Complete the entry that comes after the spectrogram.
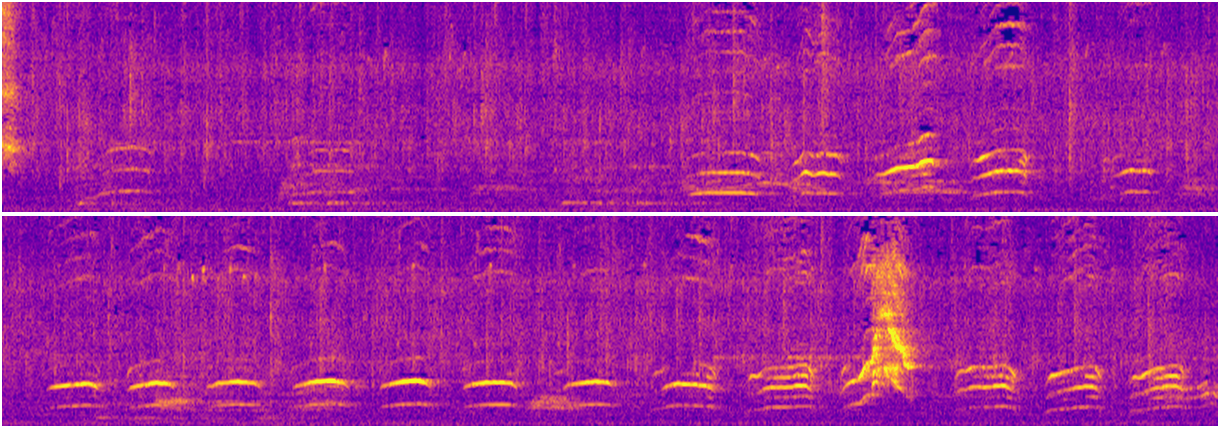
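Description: Bird-like chirping: a rapid series of short, arched chirps, about two to three a second, with one brief sharp squeal about fourteen seconds in.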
